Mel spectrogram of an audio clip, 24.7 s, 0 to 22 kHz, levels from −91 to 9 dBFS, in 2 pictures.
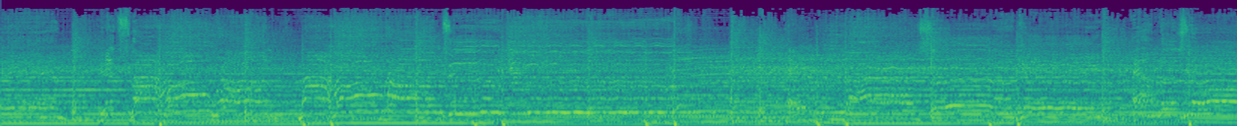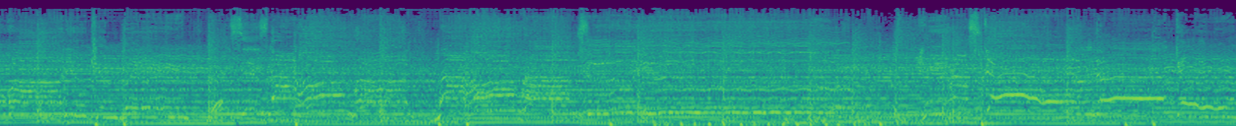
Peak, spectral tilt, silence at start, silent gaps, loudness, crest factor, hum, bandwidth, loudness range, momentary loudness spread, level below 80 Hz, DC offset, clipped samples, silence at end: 0 dBFS; -4 dB/octave; 0 s; none; -12 LUFS; 12 dB; none; 17 kHz; 1 LU; 2 LU; -26 dBFS; under 0.1%; under 0.1%; 0 s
